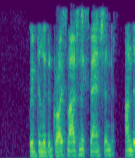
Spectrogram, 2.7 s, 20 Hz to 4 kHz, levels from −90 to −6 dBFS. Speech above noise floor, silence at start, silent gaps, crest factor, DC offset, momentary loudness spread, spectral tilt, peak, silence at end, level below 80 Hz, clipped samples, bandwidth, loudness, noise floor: 50 dB; 0.6 s; none; 18 dB; under 0.1%; 6 LU; -9.5 dB/octave; -6 dBFS; 0 s; -50 dBFS; under 0.1%; 4 kHz; -23 LUFS; -73 dBFS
